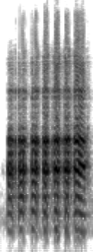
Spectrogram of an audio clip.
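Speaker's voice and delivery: rapid staccato "ah" bursts from a closed throat; quick, clicky "ah" repetitions; glottal stops. Shown as a demonstration. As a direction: pop each "ah" cleanly on one pitch. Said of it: "It's called a glottal stop".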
